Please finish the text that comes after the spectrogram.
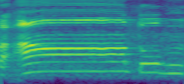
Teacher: نون ساکن کے بعد تا آ گیا ہے حروف اخفا میں سے تو ادھر اخفا ہو رہا ہے، آواز کو ناک میں چھپا کر پڑھیں گے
